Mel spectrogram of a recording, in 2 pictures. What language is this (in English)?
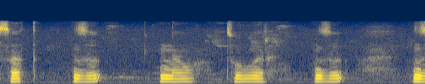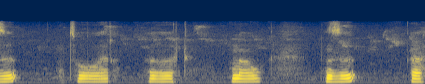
Kashmiri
